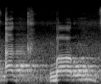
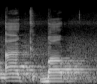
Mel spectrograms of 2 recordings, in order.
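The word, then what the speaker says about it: أكبر: Allahu Akbar. Gitu. Bar pula dibaca dengan isti'la, sebab ra mati, huruf sebelum dia berbaris fathah atas. Maka bacanya bukan bar, bukan bar gitu. Bar, dikembungkan mulut. Allahu Akbar gitu.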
